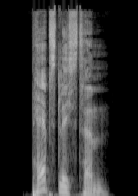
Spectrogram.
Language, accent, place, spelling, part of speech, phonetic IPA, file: German, Germany, Berlin, päpstlichstem, adjective, [ˈpɛːpstlɪçstəm], De-päpstlichstem.ogg
- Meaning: strong dative masculine/neuter singular superlative degree of päpstlich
